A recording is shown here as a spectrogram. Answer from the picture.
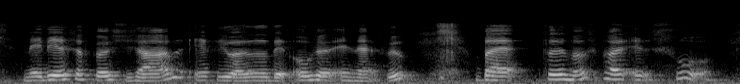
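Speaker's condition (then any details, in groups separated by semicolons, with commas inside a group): Tongue cancer surgery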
